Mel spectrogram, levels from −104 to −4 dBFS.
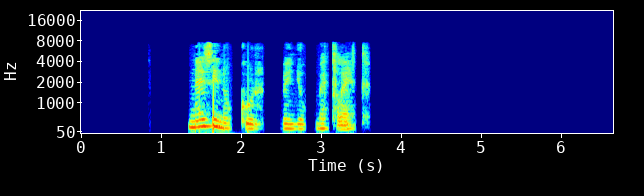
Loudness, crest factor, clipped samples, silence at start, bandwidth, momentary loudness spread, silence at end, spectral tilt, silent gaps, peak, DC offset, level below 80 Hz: -29 LUFS; 20 dB; under 0.1%; 1.35 s; 8 kHz; 12 LU; 3.05 s; -5.5 dB/octave; 2.29-2.48 s, 2.81-2.91 s, 3.44-3.50 s; -12 dBFS; under 0.1%; -60 dBFS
